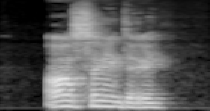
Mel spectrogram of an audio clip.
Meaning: first-person singular simple future of enceindre
- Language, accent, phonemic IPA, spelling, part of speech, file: French, Canada, /ɑ̃.sɛ̃.dʁe/, enceindrai, verb, LL-Q150 (fra)-enceindrai.wav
